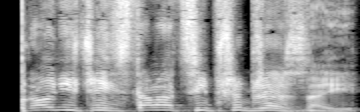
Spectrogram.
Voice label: Speech Quick Commands Ally Building, PL; World Of Warships

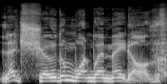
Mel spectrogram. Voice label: Pirate Speech Quick Commands Good Luck; World Of Warships

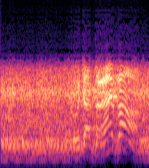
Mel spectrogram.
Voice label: bomb success, mood med, speech ge; War Thunder

